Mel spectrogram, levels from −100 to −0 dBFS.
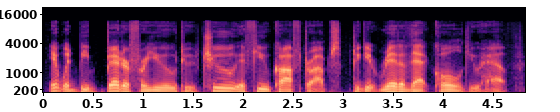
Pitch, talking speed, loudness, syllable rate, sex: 100 Hz, 250 wpm, -17 LUFS, 4.8 syllables/s, male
